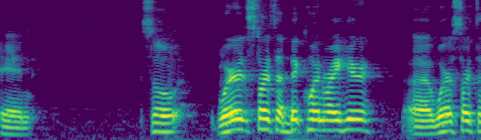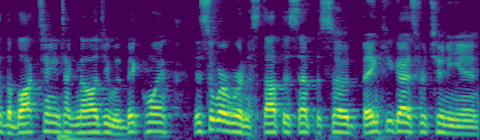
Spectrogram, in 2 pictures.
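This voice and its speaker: Mumbling man with a fairly high pitch, ordinary pitch variation and a moderate pace. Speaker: finance YouTuber and podcast host. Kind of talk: casual solo explainer video. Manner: halting.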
